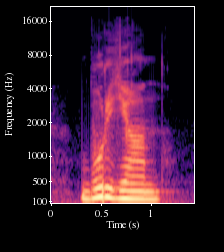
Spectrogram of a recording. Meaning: weed
- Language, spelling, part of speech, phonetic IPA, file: Ukrainian, бур'ян, noun, [bʊˈrjan], Uk-бур'ян.ogg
